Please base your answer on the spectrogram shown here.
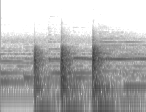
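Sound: knocking on a door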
